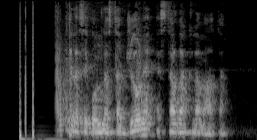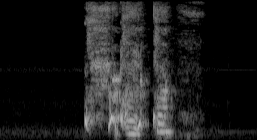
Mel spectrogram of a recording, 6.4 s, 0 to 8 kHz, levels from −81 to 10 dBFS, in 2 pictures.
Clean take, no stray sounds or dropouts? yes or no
no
